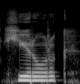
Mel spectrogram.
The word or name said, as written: chirurg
